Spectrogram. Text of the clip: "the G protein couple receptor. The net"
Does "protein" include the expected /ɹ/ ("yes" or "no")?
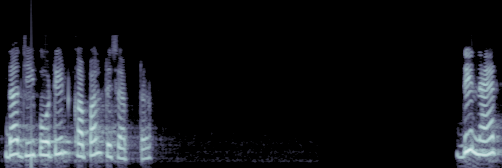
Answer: no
